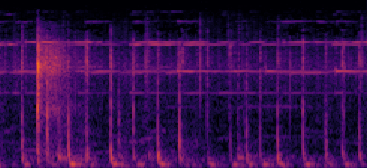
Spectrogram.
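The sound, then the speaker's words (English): Camel bells on camels being driven off jingle with a rapid, uneven clatter of metallic clinks over sustained high ringing tones, fading away in the distance, with no voices. “As I stood and listened to the camel bells fade away in the distance, I wondered...”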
